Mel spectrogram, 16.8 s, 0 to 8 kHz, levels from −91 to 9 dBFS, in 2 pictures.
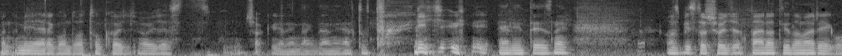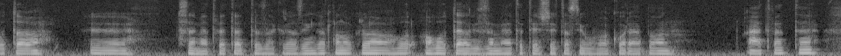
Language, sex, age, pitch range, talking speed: Hungarian, male, 40-59, 95-110 Hz, 120 wpm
